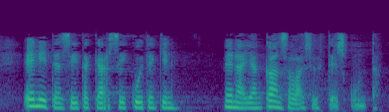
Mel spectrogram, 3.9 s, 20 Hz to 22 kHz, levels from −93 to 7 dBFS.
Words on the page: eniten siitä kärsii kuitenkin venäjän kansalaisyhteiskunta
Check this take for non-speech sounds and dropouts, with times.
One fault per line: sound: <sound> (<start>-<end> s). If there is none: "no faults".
no faults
